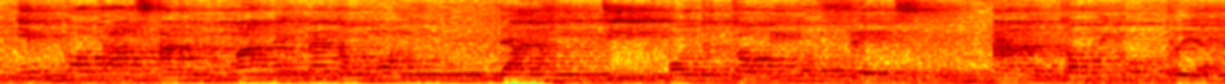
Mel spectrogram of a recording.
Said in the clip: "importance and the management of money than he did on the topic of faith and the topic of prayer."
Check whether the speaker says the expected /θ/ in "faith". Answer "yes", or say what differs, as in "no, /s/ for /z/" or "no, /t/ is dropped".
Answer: no, /t/ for /θ/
